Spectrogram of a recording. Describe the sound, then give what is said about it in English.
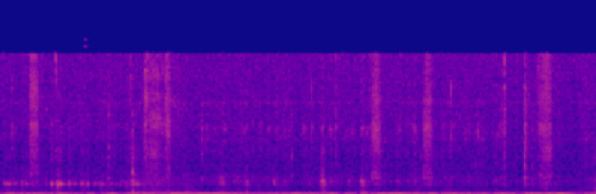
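Pen scratching on paper as someone writes notes: steady, scratchy strokes with scattered light taps and ticks, continuing evenly without talk. “Everyone always talks when I'm finishing writing things down.”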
